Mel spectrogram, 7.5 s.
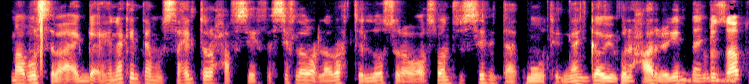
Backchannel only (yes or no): no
